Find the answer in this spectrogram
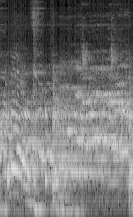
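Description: Loud music played through loudspeakers: a sung voice over a steady low drum beat.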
